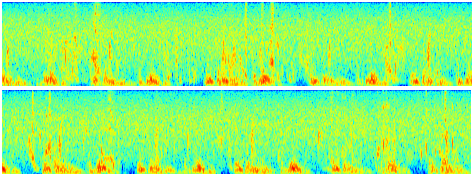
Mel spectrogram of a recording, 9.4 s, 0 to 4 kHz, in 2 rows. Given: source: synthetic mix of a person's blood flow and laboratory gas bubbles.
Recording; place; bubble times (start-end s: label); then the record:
Doppler ultrasound of blood flow; precordium
0.39-1.13 s: bubbles
1.63-1.72 s: bubbles
1.75-1.99 s: bubbles
2.15-2.45 s: bubbles
2.50-3.13 s: bubbles
3.80-4.04 s: bubbles
4.94-5.38 s: bubbles
5.49-5.57 s: bubbles
5.65-5.89 s: bubbles
6.20-6.38 s: bubbles
6.52-6.59 s: bubbles
6.84-7.08 s: bubbles
7.44-7.48 s: bubbles
7.84-8.33 s: bubbles
8.40-8.80 s: bubbles
8.86-9.25 s: bubbles
From the record:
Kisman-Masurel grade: 242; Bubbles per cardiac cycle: several, 3 to 8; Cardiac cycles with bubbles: 100%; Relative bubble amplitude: moderate (0.250 to 0.450); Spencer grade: 3 (all of the cardiac periods contain showers or single bubble signals, but not dominating or overriding the cardiac motion signals); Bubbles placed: anywhere in the cardiac cycle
